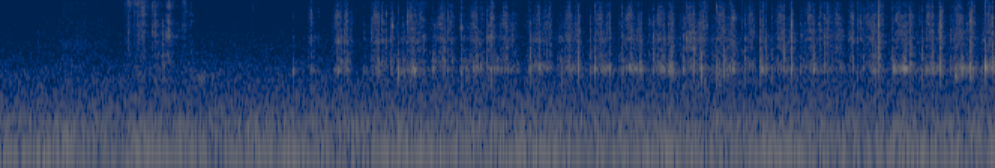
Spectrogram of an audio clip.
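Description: Acrylic paint being stirred with a stick in a small plastic cup: quick, faint, rapid scraping and tapping against the cup's wall, starting about two seconds in.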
